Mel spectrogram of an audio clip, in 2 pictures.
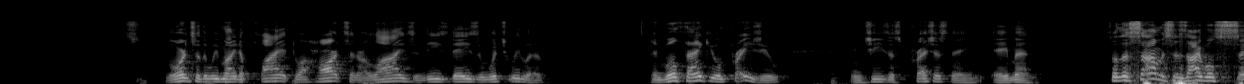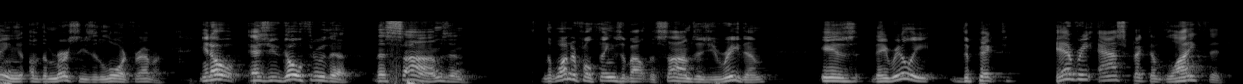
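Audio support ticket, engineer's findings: Resampler restarted on every block, throughout. Constant 100 Hz buzz riding on the signal, silent in gaps. Consistent with 10 ms blocks converted independently, likely 24 kHz down to 16 kHz, each edge missing neighbour samples and leaving a small error.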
